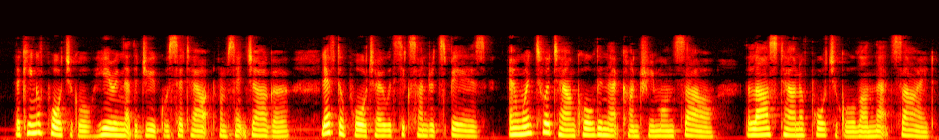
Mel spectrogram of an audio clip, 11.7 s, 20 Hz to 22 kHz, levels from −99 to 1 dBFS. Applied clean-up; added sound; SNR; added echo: none; none; none; none.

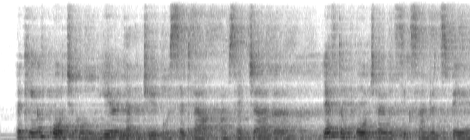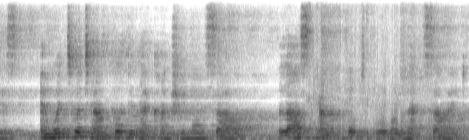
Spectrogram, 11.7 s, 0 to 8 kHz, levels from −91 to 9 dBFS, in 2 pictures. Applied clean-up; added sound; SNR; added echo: neural separator model SepFormer DNS4.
